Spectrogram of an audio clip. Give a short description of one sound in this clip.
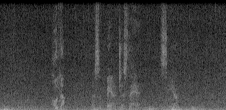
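A man speaks calmly in a low voice nearby.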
